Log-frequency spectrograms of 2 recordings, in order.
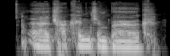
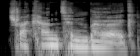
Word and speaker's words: Trachtenberg: So that director is Dan Trachtenberg. I just totally pronounced that wrong, but it's something. It's Dan Trachtenberg.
